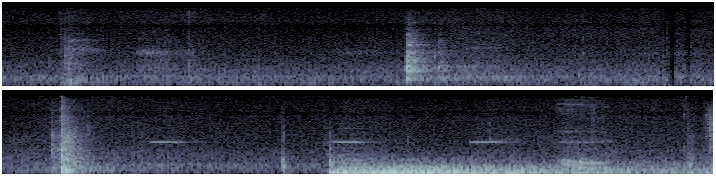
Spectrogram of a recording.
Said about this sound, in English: All right. I can hear a microwave, I think.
